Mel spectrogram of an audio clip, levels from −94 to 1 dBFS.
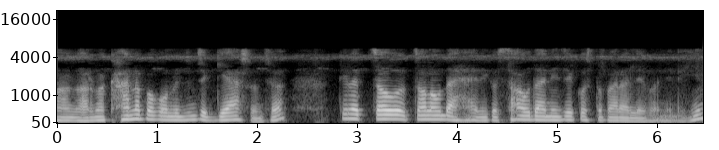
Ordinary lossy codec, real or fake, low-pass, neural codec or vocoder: MP3, 48 kbps; real; 5.4 kHz; none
